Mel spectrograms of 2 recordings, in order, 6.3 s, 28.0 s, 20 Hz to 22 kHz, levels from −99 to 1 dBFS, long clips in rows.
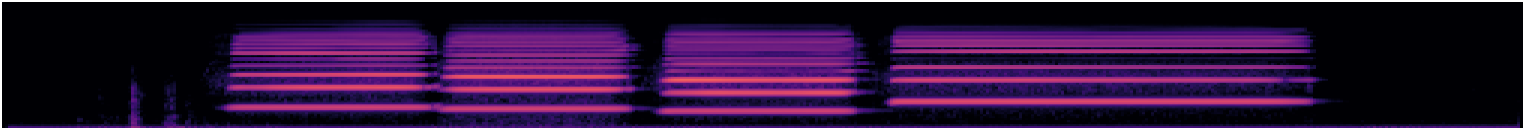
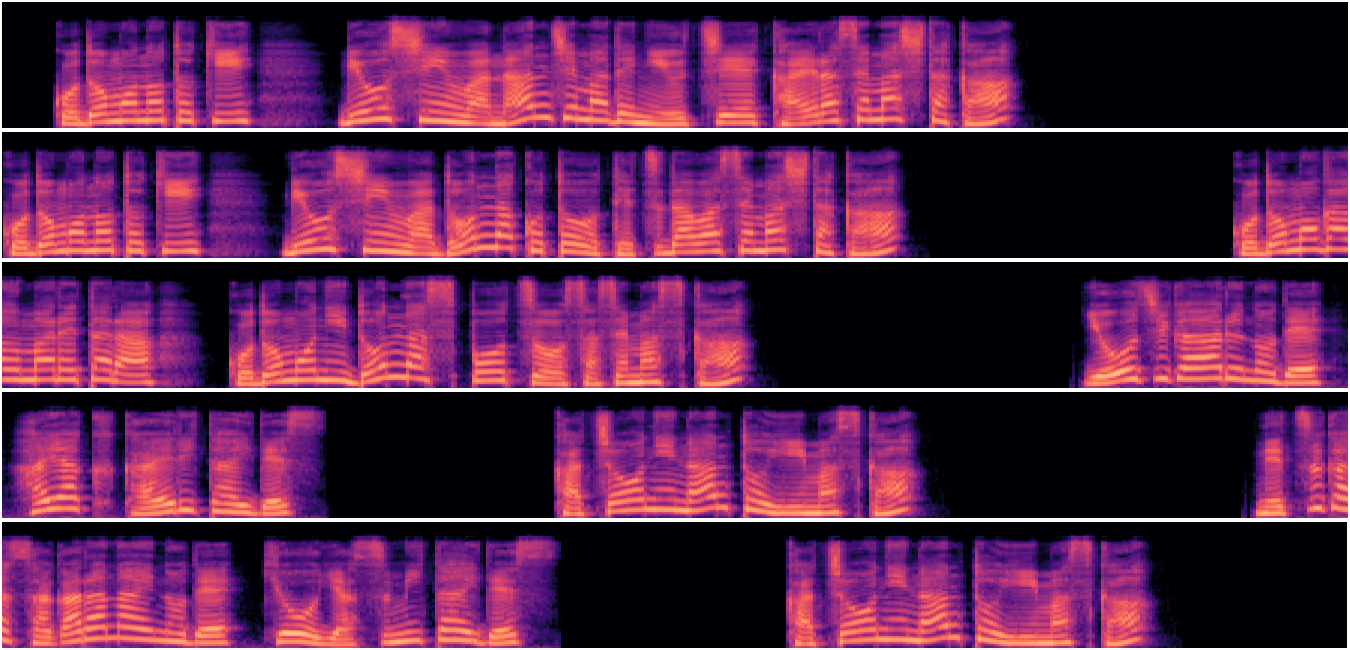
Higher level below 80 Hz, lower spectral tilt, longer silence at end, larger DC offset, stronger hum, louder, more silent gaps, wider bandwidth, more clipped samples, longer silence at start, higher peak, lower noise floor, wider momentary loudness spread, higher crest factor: second, -76 dBFS vs -62 dBFS; second, 3.5 dB/octave vs -4.5 dB/octave; about the same, 0.9 s vs 0.85 s; neither; neither; second, -34 LUFS vs -21 LUFS; second, none vs 4.36-5.48 s, 9.48-10.61 s, 14.46-15.59 s, 18.30-19.01 s, 20.79-21.92 s, 24.87-25.58 s; about the same, 12.5 kHz vs 13.5 kHz; neither; first, 0.55 s vs 0.2 s; second, -26 dBFS vs -8 dBFS; second, -75 dBFS vs under -90 dBFS; first, 9 LU vs 6 LU; about the same, 12 dB vs 14 dB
